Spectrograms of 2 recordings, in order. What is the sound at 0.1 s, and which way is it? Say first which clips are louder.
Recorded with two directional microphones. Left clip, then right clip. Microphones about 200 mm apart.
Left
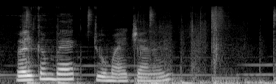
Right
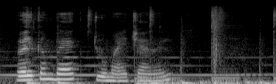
A woman's voice: left 6 dB; 15° left (ahead or behind).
